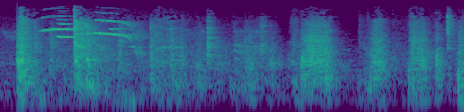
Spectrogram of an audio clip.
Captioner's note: door squeaking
